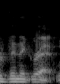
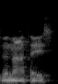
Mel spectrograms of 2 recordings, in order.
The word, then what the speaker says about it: Venates: All right, so now questions for Vinaigrette, which I'm pretty sure is Venates. – I'm pretty sure also. As I mentioned, people pronounce it wrong all the time.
